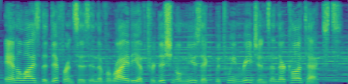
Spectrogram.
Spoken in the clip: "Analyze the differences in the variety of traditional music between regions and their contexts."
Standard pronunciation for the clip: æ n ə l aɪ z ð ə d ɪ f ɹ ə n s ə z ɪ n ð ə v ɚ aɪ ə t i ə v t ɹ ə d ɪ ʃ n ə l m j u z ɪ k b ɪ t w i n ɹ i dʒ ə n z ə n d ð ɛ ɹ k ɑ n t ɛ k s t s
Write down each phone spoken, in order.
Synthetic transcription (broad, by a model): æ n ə l aɪ z ð ə d ɪ f ɹ ə n s ə z ɪ n ð ə v ɚ aɪ ə t i ə v t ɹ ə d ɪ ʃ n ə l m j u z ɪ k b ɪ t w i n ɹ i dʒ ə n z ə n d ð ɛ ɹ k ɑ n t ɛ k s t s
